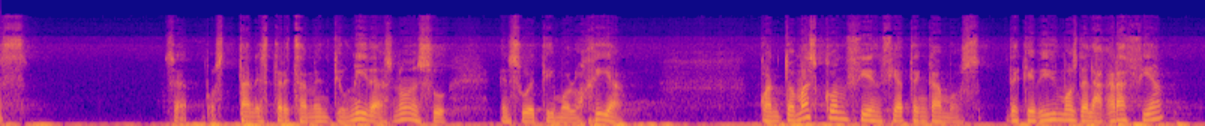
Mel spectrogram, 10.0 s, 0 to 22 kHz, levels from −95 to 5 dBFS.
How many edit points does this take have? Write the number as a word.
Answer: one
